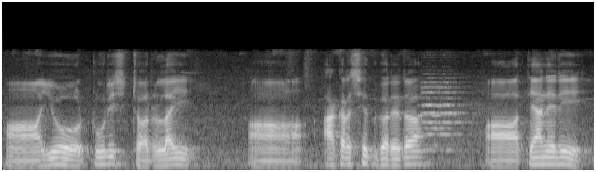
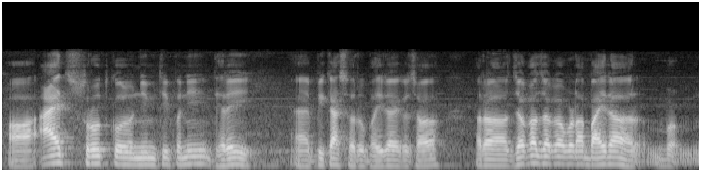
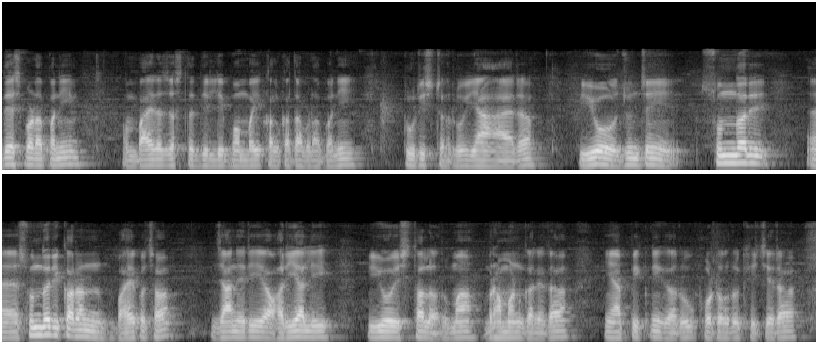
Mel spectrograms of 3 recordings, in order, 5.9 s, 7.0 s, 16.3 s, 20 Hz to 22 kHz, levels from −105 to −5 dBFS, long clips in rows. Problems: none marked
